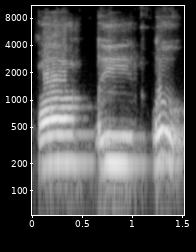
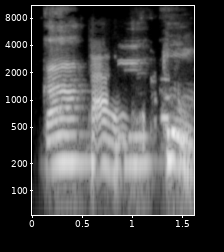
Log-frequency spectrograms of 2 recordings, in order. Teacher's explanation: kalau qaf itu agak ke dalam ya, sedangkan kaf agak keluar ya, lebih ke depan keluar, sehingga dia suaranya tidak terlalu tidak isti'la ya, tidak harus terangkat dia. · bunyi huruf kaf keluar dari pangkal lidah ya, di depan makhraj huruf qaf · kaf lebih ke depan, lebih keluar, artinya di tengah-tengah lidah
